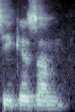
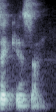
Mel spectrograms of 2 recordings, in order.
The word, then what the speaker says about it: Sikhism: I knew it as Sikhism, then I met Sikhs, and it is pronounced Sikhism. And if you can, try to aspirate the H.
